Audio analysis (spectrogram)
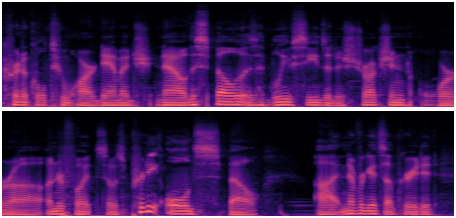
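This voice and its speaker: A man losing his voice, talking casually and rambling through a game walkthrough with many fillers and restarts. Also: deep voice. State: losing his voice, a bit rough. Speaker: game guide creator.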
